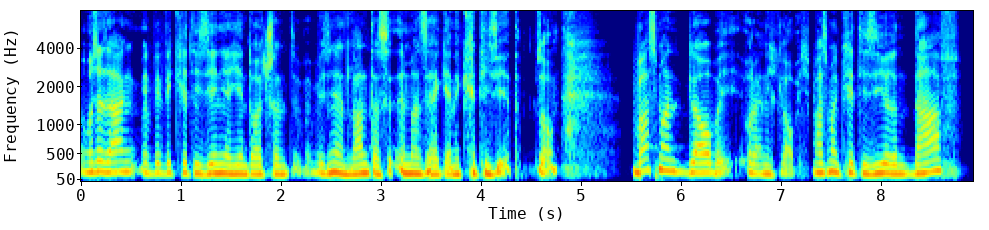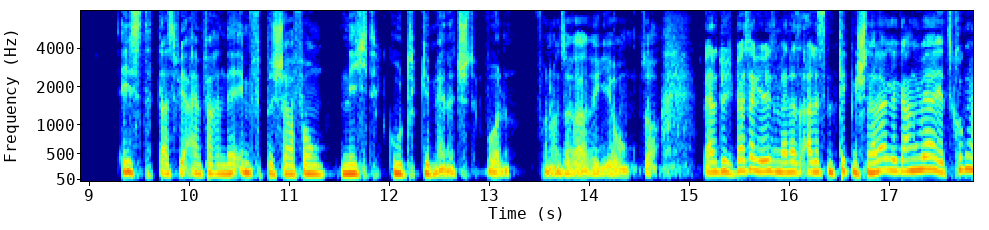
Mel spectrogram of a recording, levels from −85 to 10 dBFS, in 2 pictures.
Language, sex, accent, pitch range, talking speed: German, male, German, 160-190 Hz, 210 wpm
